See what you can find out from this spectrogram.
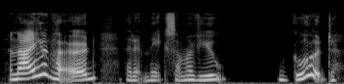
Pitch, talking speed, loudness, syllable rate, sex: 230 Hz, 175 wpm, -19 LUFS, 5.1 syllables/s, female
